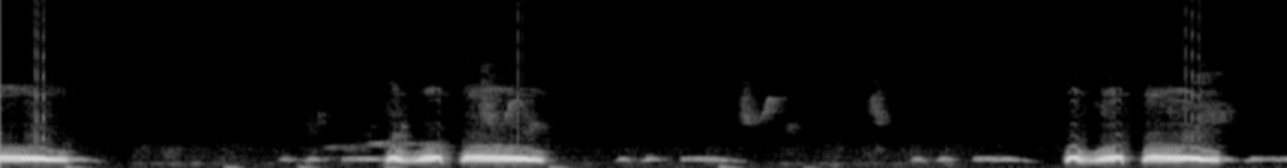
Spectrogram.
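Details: Spotted dove kept as a lure bird, calling in the 'giọng thổ' voice style to provoke wild doves into fighting; low two-part coos, a short warbled note then a longer falling one, repeated with soft quieter notes between.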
